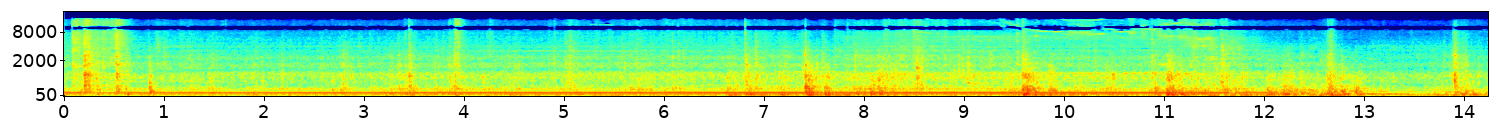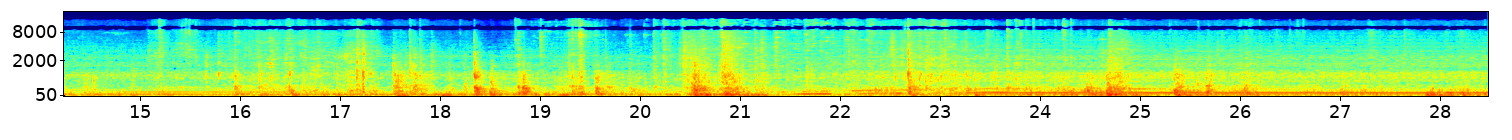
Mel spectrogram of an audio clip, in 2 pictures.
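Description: Garbage truck's diesel engine running at held-up revs, with repeated knocks and clatters of trash being loaded and packed. About halfway through the engine note drops and changes, then climbs back up and holds steady again near the end.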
